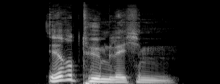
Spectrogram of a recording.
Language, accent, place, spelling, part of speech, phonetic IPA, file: German, Germany, Berlin, irrtümlichem, adjective, [ˈɪʁtyːmlɪçm̩], De-irrtümlichem.ogg
- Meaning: strong dative masculine/neuter singular of irrtümlich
